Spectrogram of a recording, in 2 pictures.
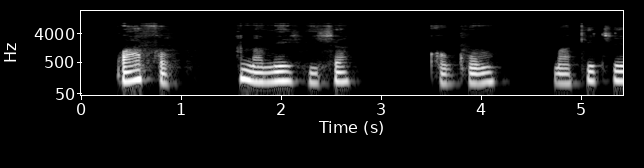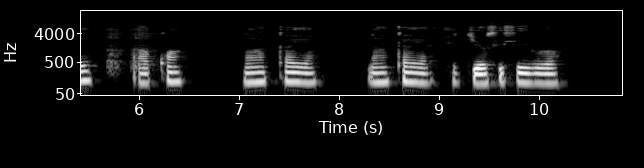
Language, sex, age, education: Igbo, male, 15-29, tertiary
